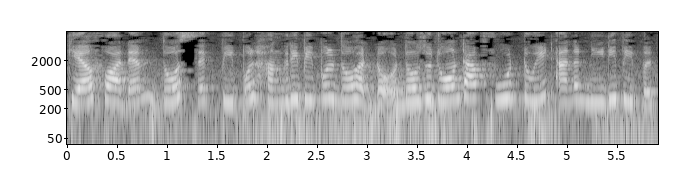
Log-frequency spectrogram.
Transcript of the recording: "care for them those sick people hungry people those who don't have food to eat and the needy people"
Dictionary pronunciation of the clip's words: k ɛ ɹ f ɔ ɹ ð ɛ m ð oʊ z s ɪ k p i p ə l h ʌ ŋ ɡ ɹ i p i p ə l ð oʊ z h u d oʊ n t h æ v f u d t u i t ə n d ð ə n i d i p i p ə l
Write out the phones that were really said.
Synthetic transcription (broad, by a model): k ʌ ɹ f ɔ ɹ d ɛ m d oʊ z s ɪ k p i p ə l h ʌ ŋ ɡ ɹ i p i p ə l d oʊ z h u d oʊ n t h æ v f u d t u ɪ t ə n d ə n i d i p i p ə l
